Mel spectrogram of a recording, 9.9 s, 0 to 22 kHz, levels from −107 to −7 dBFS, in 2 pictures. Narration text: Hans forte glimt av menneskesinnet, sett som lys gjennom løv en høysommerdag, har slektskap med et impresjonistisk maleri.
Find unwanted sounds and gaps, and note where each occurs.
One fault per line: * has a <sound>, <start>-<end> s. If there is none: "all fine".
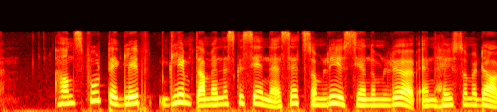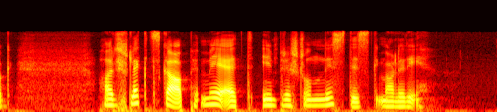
all fine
